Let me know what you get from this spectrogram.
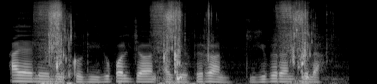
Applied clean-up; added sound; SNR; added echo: none; Splash, splatter; 1 dB; none.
